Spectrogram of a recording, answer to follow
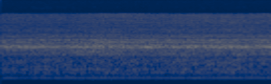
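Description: Faint, steady hiss of room tone with a low, even hum running under it; no distinct event.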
